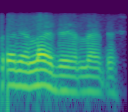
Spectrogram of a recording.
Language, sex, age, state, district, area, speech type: Kannada, male, 30-45, Karnataka, Belgaum, rural, conversation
